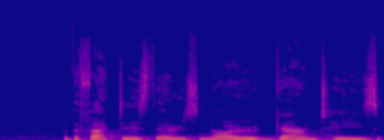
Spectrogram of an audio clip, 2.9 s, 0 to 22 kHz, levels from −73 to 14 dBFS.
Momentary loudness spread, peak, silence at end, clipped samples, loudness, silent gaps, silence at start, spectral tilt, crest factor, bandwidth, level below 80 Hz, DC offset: 6 LU; -14 dBFS; 0 s; under 0.1%; -33 LUFS; none; 0.5 s; -6 dB/octave; 18 dB; 17.5 kHz; -70 dBFS; under 0.1%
